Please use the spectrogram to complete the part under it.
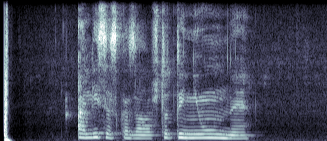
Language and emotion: Russian, angry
